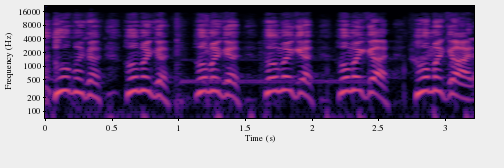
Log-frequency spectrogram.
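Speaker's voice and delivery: high, panicked repeated gasps; freaking out after a jump scare; panicked gasping. Real, not acted. Jump-scared by game character.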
